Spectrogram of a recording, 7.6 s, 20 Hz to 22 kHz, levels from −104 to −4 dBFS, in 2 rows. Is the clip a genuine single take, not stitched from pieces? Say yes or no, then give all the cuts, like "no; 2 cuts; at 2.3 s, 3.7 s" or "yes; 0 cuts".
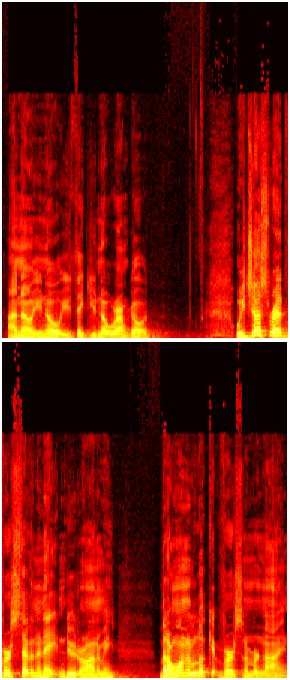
yes; 0 cuts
